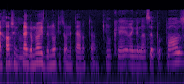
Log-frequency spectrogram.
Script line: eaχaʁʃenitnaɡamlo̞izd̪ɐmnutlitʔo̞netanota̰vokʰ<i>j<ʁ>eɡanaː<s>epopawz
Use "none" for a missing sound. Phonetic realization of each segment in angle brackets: e, ʁ, s

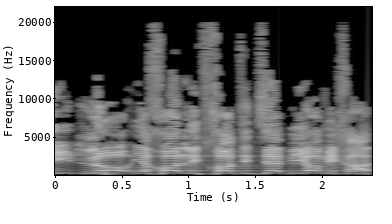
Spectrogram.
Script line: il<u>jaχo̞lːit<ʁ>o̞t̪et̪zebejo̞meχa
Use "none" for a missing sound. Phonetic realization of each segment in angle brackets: o, χ

